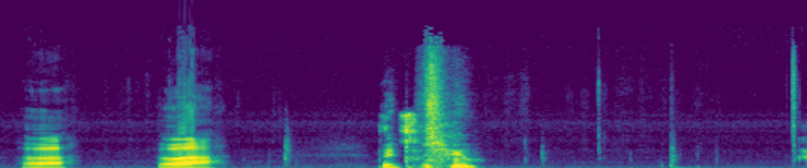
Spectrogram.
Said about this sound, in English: Oh, hold on, I have to sneeze.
